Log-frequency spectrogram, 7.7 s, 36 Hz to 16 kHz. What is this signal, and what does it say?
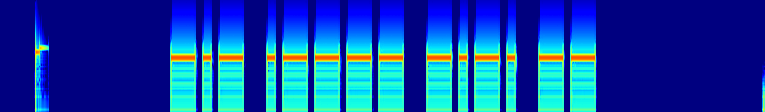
Morse code, heard as a keyed tone, about 15 wpm, 700 Hz. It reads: K1CM
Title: NA SOTA Chaser Callsigns 15wpm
